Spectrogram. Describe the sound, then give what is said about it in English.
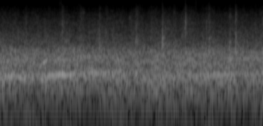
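Sustained applause from a large concert audience for the orchestra's principal horn, under music director Manfred Honeck, a dense steady wash of clapping with scattered sharper claps standing out, holding at an even level throughout. “Applause there for William Caballero, principal horn.”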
